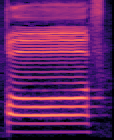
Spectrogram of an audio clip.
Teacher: क़ाफ को मोटा करें, गले से निकालें, क़ाफ, ठीक है।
